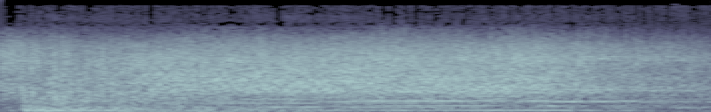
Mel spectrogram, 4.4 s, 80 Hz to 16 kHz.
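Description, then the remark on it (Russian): A loud, sudden pyrotechnic burst erupts as the ring framing a 10-metre disc above the performers on a concert stage explodes into sparks, turning into a steady, roaring hiss of a fountain of fire, with a low hum underneath, holding for several seconds before easing off slightly at the end. “Открывается занавес, и над артистами 10-метровый диск, и обрамляющее его кольцо вдруг взрывается искристыми брызгами, переходящими в фонтан огня.”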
